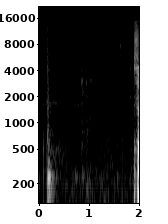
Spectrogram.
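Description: Computer keyboard keystrokes: one clearer click just after the start, then a few faint scattered taps.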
